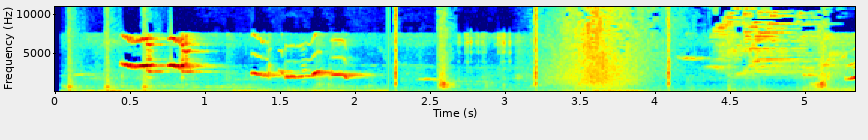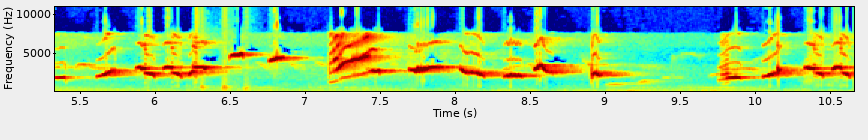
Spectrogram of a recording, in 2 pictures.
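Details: Oriental magpie-robin, the black-breasted form, singing a full varied song meant to make other magpie-robins start singing; sparse chirps early, then loud whistled and warbled phrases rising and falling, fast and irregular, with low rumbling background.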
